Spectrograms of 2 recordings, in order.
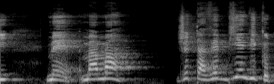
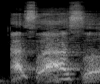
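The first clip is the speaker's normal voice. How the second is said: mock shout; 4 semitones higher than usual. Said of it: "comme je suis parfois tranchante".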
